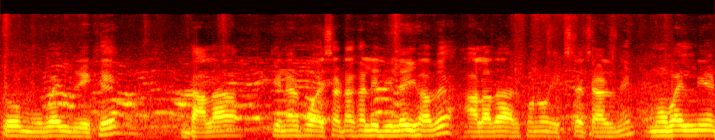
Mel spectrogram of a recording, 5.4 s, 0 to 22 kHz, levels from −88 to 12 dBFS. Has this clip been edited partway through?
no; 0 cuts

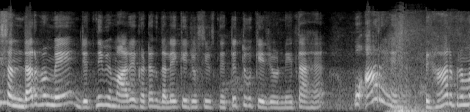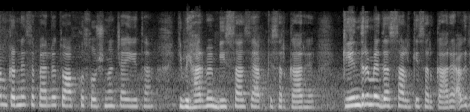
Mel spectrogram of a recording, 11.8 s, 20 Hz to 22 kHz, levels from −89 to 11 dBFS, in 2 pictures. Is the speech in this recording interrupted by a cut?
yes; 1 cut; at 5.3 s

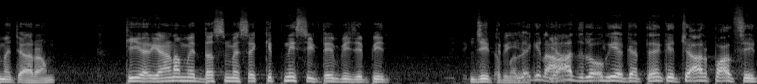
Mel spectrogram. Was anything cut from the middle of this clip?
yes; 1 cut; at 5.2 s

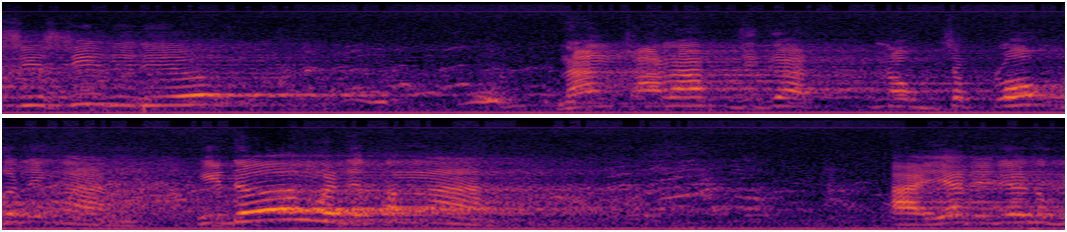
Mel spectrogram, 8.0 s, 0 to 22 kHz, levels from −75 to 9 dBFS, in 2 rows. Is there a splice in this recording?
no; 0 cuts

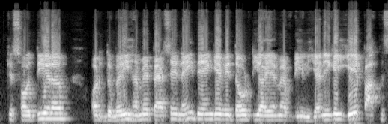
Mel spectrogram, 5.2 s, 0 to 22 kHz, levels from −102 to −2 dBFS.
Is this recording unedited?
yes; 0 cuts

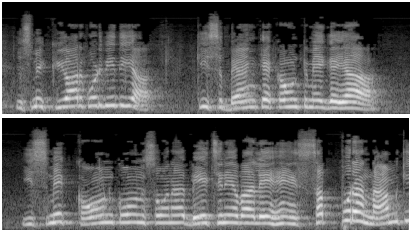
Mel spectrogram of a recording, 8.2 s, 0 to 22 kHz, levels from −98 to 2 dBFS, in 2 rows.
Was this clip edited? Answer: no; 0 cuts

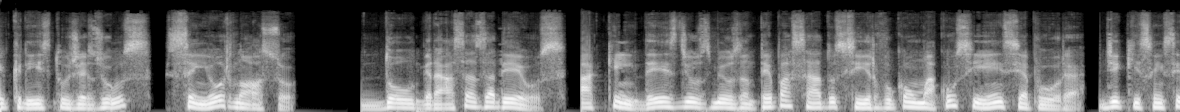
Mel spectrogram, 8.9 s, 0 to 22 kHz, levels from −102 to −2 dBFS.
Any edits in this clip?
yes; 1 cut; at 5.7 s

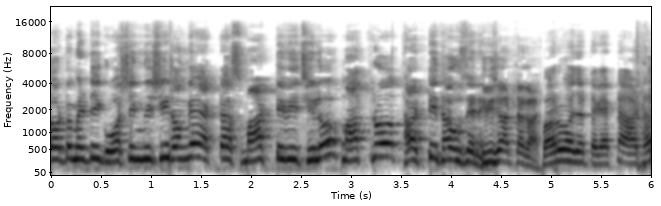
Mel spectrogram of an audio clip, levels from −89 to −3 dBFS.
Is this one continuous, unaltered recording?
no; 3 cuts; at 1.2 s, 2.9 s, 4.8 s

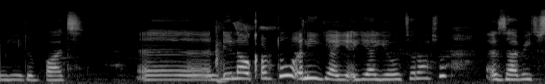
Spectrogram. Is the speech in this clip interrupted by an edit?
no; 0 cuts

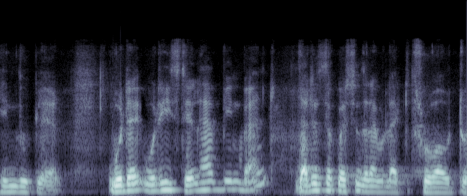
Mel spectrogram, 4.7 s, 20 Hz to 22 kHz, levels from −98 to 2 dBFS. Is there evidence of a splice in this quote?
no; 0 cuts

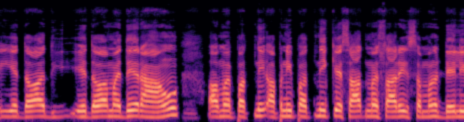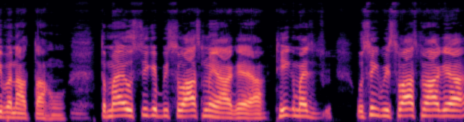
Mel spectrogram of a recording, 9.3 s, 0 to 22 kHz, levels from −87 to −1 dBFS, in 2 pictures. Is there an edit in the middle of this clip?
no; 0 cuts

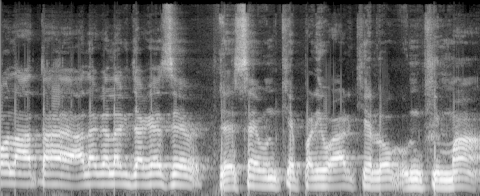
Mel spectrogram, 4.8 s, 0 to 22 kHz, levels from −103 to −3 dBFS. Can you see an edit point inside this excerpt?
yes; 1 cut; at 2.0 s

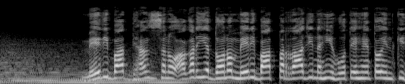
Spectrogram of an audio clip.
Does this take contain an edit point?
no; 0 cuts

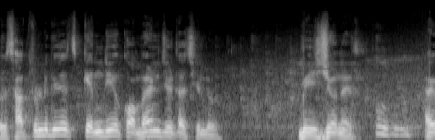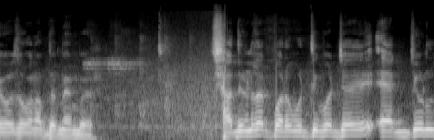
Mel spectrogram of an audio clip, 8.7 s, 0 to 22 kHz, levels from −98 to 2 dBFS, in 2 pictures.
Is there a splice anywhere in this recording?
no; 0 cuts

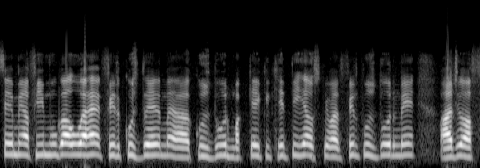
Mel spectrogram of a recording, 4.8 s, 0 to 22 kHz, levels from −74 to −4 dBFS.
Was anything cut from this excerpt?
no; 0 cuts

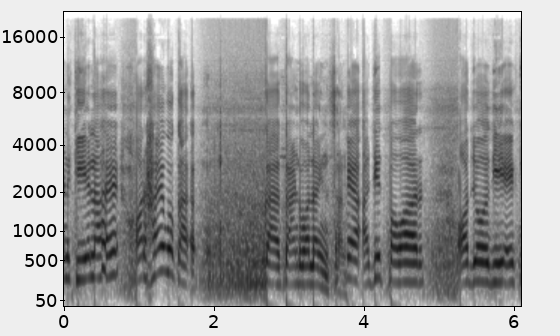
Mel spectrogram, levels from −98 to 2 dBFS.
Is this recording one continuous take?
no; 1 cut; at 3.8 s

